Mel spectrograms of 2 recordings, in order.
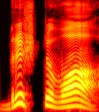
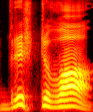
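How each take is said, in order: First: The word has a w sound after t. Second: The same.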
